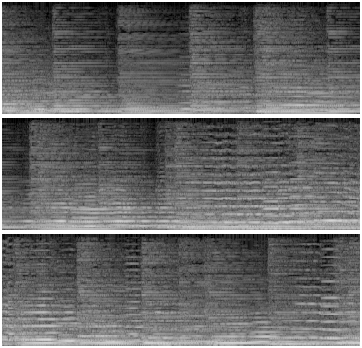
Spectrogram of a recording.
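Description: A Baroque violin sonata: a solo violin plays a melody over a harpsichord basso continuo, with the bass line moving in even steps. The violin line comes forward more strongly about halfway through.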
